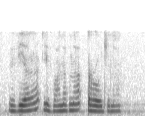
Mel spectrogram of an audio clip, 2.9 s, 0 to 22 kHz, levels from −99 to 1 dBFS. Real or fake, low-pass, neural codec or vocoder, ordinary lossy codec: real; 7.2 kHz; none; Opus, 16 kbps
